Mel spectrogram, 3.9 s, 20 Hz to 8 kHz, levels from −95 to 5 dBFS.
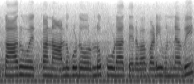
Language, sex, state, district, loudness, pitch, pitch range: Telugu, female, Telangana, Mahabubabad, -15 LUFS, 230 Hz, 225-240 Hz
